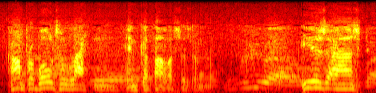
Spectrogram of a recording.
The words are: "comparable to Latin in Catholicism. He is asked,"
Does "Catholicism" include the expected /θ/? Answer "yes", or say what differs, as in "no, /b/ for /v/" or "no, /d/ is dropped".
yes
